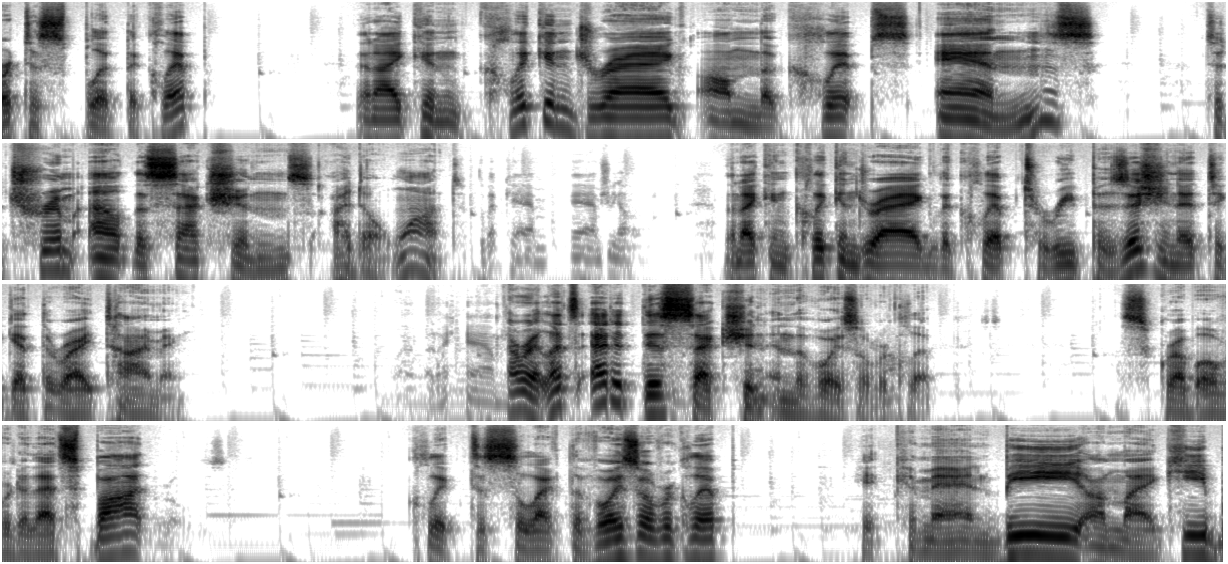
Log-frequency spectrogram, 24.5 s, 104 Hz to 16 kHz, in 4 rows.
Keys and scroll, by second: 14.4 space.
